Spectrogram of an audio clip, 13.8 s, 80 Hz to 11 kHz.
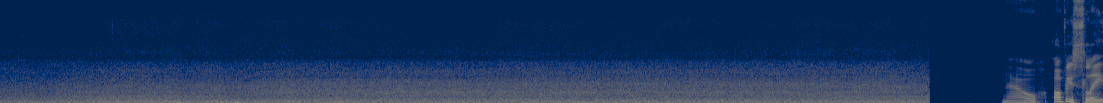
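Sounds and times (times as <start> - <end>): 
waves rolling onto a beach in a bay: 0.0 - 11.6
wind buffeting: 0.0 - 11.6
speech: 12.6 - 13.7.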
